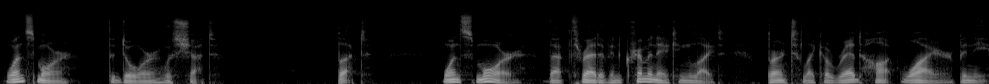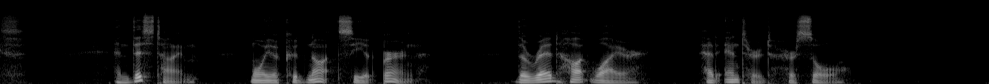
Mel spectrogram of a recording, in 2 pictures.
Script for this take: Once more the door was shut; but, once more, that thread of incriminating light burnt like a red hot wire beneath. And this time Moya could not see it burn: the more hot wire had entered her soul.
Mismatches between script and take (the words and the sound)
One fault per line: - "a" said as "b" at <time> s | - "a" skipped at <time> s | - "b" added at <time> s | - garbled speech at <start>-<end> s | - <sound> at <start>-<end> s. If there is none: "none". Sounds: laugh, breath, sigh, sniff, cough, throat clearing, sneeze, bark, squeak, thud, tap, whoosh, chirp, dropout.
- "more" said as "red" at 15.2 s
